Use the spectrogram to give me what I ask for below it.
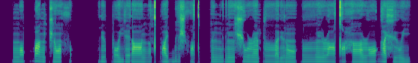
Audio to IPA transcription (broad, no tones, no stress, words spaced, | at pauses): ŋɔp ɓɑŋt͡ʃɔ̃θ | ɾʲupojeɾɑ ŋĩtˤpejɓiʃ θʌtˤpːĩŋrĩ ʃuɹɛ̃p lːʌɾʲuɾõ | lːĩɹɑtˤ uhɑ̃ ɹɔ ɡɑxʲuj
